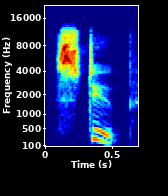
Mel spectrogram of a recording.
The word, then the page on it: stoep: American English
